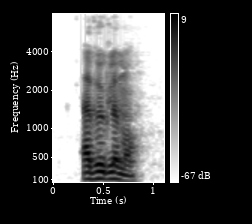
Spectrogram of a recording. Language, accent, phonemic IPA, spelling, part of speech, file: French, France, /a.vœ.ɡlə.mɑ̃/, aveuglement, noun, LL-Q150 (fra)-aveuglement.wav
- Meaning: 1. blindness, sightlessness (state of being blind) 2. blindness, obliviousness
